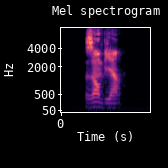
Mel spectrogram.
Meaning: Zambian
- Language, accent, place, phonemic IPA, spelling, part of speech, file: French, France, Lyon, /zɑ̃.bjɛ̃/, zambien, adjective, LL-Q150 (fra)-zambien.wav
